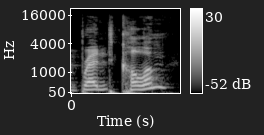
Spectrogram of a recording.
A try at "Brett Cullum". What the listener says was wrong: Brett, No N.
